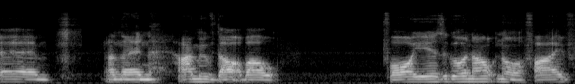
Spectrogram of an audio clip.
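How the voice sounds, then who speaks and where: A man's medium-pitched voice in a Yorkshire accent, monotone and flat, very slow, with very even loudness and long, frequent pauses. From northern England, Bradford. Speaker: country singer. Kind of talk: casual chat.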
